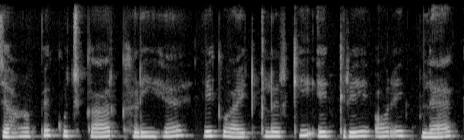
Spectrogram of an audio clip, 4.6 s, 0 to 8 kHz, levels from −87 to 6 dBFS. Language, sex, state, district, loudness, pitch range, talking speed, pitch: Hindi, female, Jharkhand, Ranchi, -18 LUFS, 230-260 Hz, 205 wpm, 240 Hz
